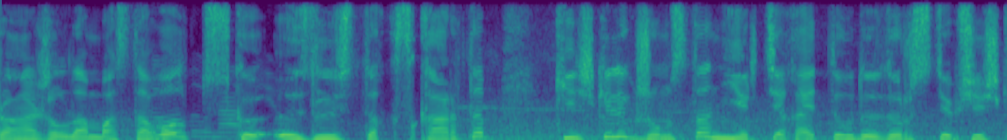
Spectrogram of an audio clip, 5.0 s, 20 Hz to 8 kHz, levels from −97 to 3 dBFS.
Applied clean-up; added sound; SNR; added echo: none; Fixed-wing aircraft, airplane; 16 dB; none.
